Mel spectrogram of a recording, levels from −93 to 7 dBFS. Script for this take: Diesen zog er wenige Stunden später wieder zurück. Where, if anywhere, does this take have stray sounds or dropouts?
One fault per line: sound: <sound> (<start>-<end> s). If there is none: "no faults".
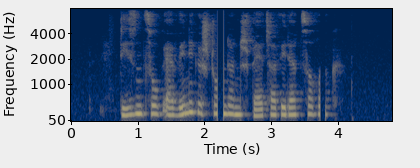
sound: dropout (2.2-2.3 s)
sound: dropout (3.7-3.8 s)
